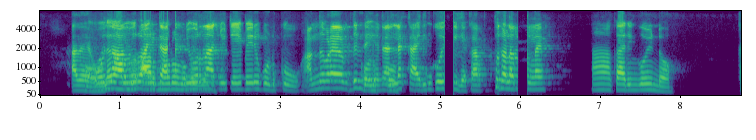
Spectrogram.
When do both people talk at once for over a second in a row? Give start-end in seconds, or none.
0.6-2.2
